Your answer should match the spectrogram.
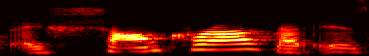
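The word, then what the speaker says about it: chancre: But with primary syphilis we have what is called a shankra. That is how it is pronounced. A shankra which is a small red hard bump that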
